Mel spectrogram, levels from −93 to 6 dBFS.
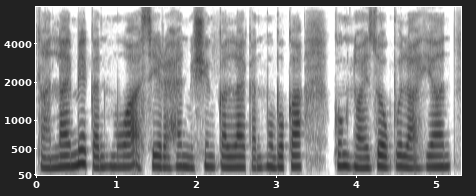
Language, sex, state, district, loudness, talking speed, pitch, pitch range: Mizo, female, Mizoram, Aizawl, -19 LUFS, 225 wpm, 185 Hz, 180-190 Hz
